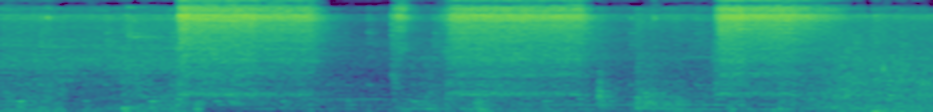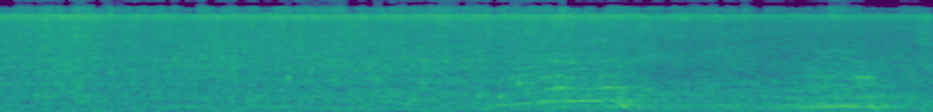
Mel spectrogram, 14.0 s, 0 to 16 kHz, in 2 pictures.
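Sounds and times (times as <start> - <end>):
low mechanical background: 0.0 - 14.0
milking machine hissing bursts: 1.3 - 4.6, 5.4 - 6.3.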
